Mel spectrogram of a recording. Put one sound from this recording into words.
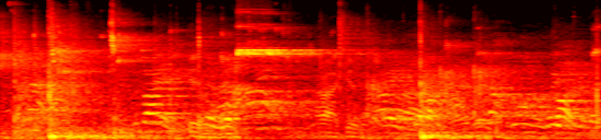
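Sneakers squeak sharply on a hard floor in a large echoing gym.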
